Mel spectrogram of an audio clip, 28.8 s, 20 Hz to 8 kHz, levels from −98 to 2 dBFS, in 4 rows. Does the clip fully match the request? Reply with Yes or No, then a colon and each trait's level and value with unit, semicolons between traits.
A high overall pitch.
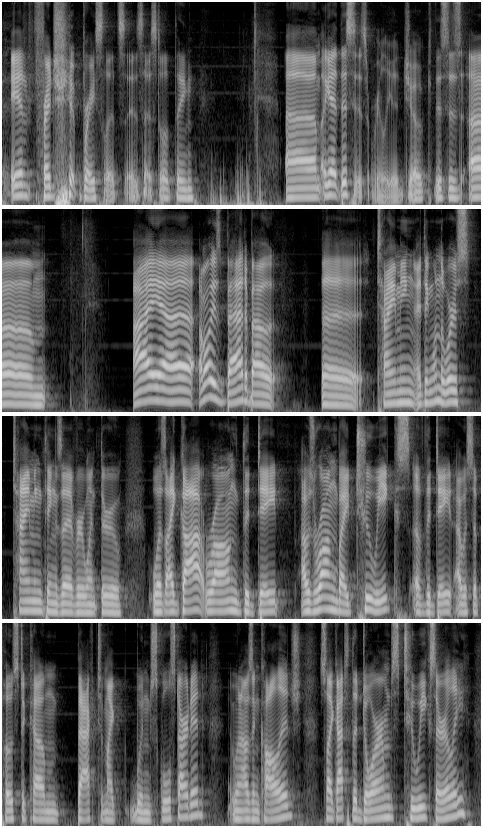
No: low, 135 Hz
